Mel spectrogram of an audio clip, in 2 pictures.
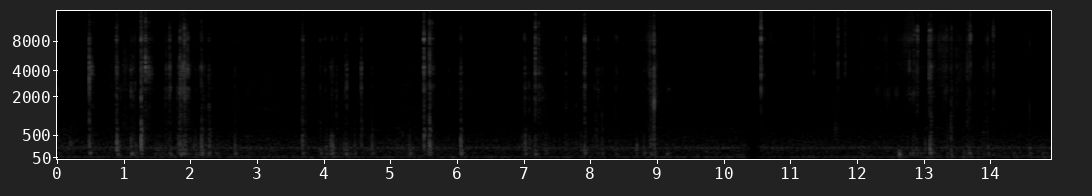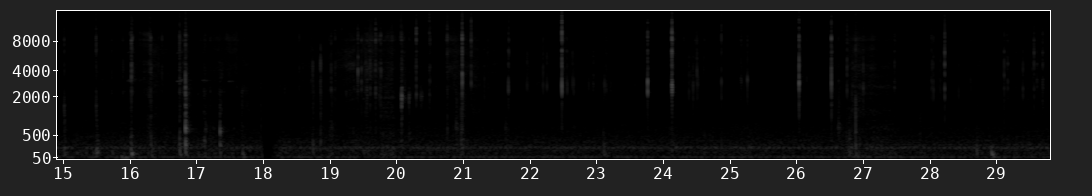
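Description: Small metal screwdriver clicking and scraping in the screw heads of a plastic toy train chassis, with irregular ticks and rattles as the small plastic parts are handled.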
